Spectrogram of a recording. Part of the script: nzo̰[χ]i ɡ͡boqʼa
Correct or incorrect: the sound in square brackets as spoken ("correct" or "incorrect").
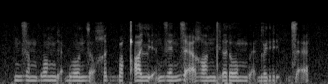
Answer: correct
